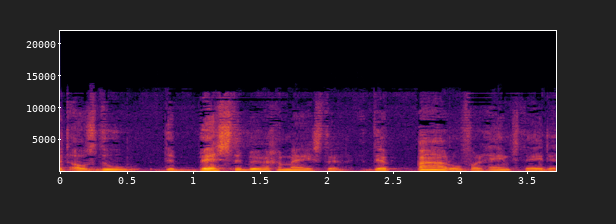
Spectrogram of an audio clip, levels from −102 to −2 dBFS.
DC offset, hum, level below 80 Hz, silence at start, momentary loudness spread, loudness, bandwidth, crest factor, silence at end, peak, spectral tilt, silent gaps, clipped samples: under 0.1%; none; -54 dBFS; 0 s; 11 LU; -29 LUFS; 13 kHz; 20 dB; 0 s; -10 dBFS; -5.5 dB/octave; none; under 0.1%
